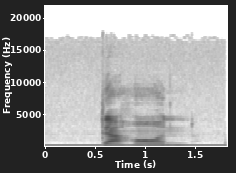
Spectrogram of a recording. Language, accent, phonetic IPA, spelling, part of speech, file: Persian, Iran, [d̪æ.ɦɒ́ːn], دهان, noun, Fa-دهان.ogg
- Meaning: 1. mouth (cavity in the face) 2. mouth, opening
